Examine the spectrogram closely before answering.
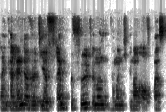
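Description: A man's monotone, flat intonation holds as he moves at a moderate tempo. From southern Germany, Stuttgart area. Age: 30s. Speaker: software developer. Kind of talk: casual interview. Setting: home office.

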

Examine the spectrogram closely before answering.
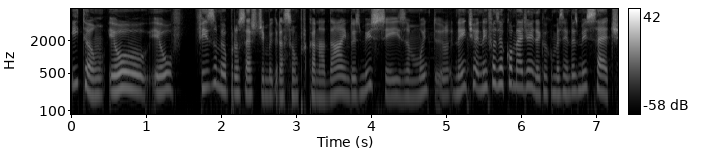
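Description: A woman speaks at a fairly quick pace in a fairly high pitch, her dark, mellow tone carried by lively intonation on a very clean recording with a silent background. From Brazil. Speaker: comedian. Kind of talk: casual chat.

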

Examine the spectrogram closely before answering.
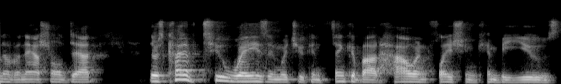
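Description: A man at medium pitch with ordinary pitch variation, an unremarkable speaking voice. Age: 60s. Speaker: economist. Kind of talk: podcast interview.

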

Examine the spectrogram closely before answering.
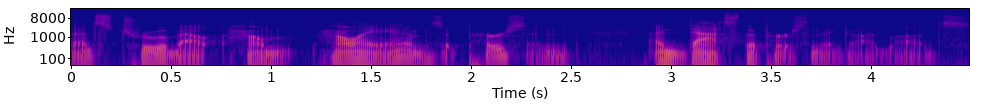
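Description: Recorded very clean with a silent background and a dry, close sound with no echo, a man in a normal speaking voice with an American accent speaks at a moderate pace, his pitch fairly low with ordinary variation. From Texas. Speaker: spiritual director. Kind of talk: casual chat.

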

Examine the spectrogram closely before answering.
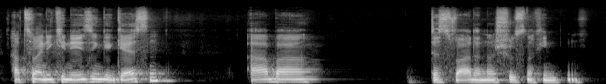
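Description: A man's medium-pitched voice at a fairly slow pace, with long, frequent pauses, very even loudness and ordinary pitch variation. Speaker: marketing agency owner. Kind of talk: interview. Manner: halting.

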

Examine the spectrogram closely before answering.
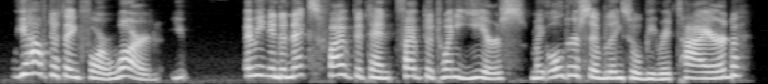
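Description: Speaking with a Filipino accent, a woman uses a high pitch and lively intonation at a moderate pace. The recording is very clean with a silent background and a dry, close sound with no echo. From Philippines, Manila (Mandaluyong). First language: Tagalog. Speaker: personal finance podcaster. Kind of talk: casual interview.

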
